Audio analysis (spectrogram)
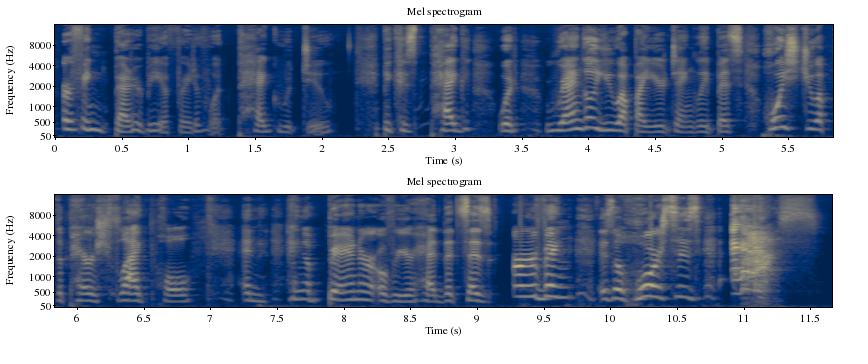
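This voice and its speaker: A woman's voice: fairly high pitch, animated, normal speed, a bit bright. A woman performing a comedic stage monologue as a fed-up, guilt-tripping woman scolding her boyfriend, given to outbursts. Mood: indignant, explosive.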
